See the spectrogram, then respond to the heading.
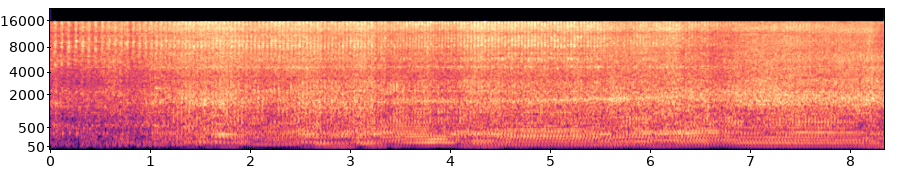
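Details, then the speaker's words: Honda Vario Techno 125 scooter, previously stalled with the injection warning light blinking 52 times, now restarted after the mechanic reconnected the cable: steady, even idle with no misses or knocks, and the injection light no longer blinks. "teman-teman motor sudah kembali hidup dan menyala yang tadinya motor mogok ada kedipan lampu injeksi 52 kali dan sekarang pun lampu injeksinya sudah tidak berkedip lagi"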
